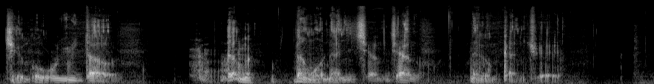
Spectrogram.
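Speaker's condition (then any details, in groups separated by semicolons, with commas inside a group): Laryngectomy for hypopharyngeal cancer; total laryngectomy for stage four hypopharyngeal cancer diagnosed at 45, smoker since junior high; esophageal speech learned at 中華民國無喉者復聲協會; hoarse voice before diagnosis, voice lost after surgery, 1.5 years to say own name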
